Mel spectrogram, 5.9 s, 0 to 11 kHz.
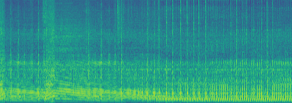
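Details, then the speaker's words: Yamaha AT-1 converted to CT-1 two-stroke, first start after wiring, oil pump priming and carburetor gasket fixes: one sharp throttle blip, then a crisp even ring-ding idle with no misses; runs properly. "Okay guys, there you have it. The AT-1 to CT-1 runs. Sounds pretty reasonable."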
